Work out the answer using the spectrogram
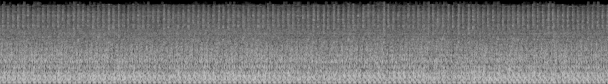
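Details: Ariens 824 snow blower, Tecumseh HMSK80 engine, after carburetor repair (jets cleaned, float bowl and gasket replaced; owner believes an air leak at the old gasket caused surging): steady low idle, even putter, no hunting.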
